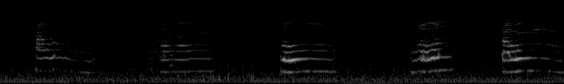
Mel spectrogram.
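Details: Grey tabby domestic cat reacting to a dragonfly it finds weird, giving five drawn-out, falling meows spaced about a second apart, each with a clear harmonic tone, against quiet low background hum.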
